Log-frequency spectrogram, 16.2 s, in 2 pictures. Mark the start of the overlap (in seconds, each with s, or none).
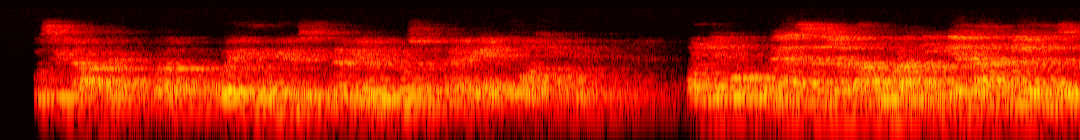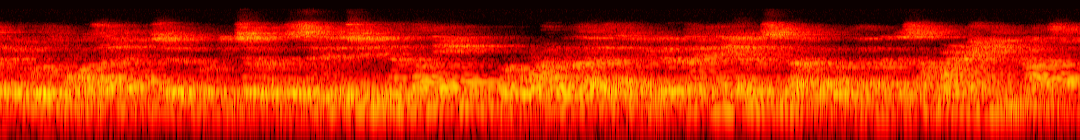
none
